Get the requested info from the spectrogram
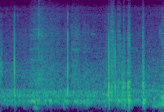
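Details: Honey bee swarm being moved and settled into a borrowed hive box on a farm: a steady, diffuse low hum of many bees, broken by sharp knocks and clicks from handling equipment.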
